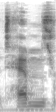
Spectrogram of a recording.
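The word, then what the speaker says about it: Thames: the river temps the temps River it's spelled themes but it's called the temps okay um it's the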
